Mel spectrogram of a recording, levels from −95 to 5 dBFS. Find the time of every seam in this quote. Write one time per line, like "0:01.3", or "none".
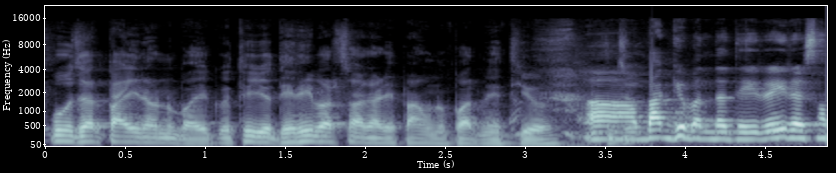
0:03.2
